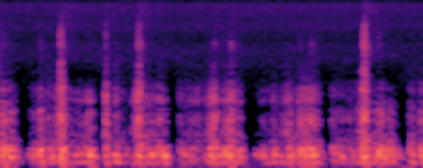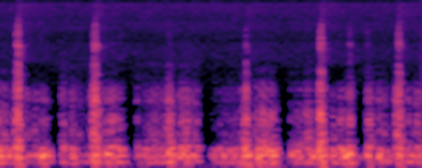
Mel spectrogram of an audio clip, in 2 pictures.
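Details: Heart recording taken at position P: a quiet, soft, rumbling murmur runs almost continuously through each heartbeat, with sharp clicks from electrical disturbance. This is a continuous machinery murmur.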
